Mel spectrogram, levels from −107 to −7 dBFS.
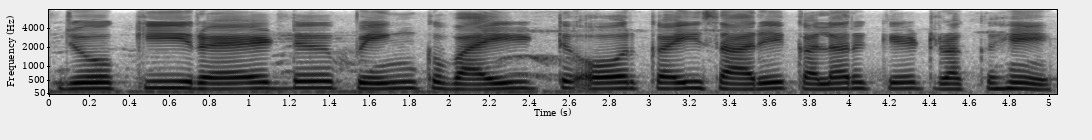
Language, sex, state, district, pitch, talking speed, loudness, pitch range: Hindi, female, Madhya Pradesh, Bhopal, 210 Hz, 145 wpm, -12 LUFS, 200-220 Hz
